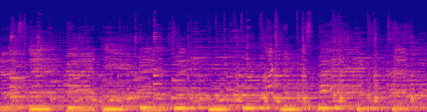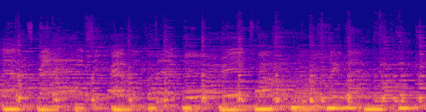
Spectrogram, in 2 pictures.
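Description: Bluegrass band playing, with banjo and guitar picking over a steady alternating bass line of about two notes a second.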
